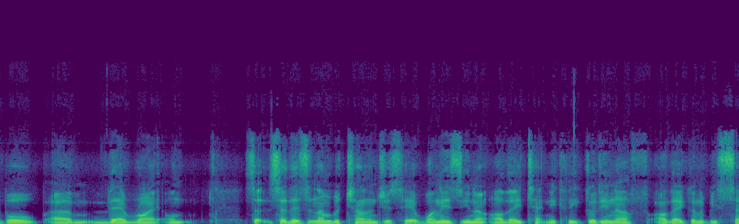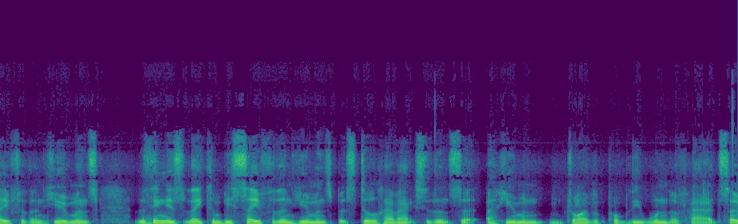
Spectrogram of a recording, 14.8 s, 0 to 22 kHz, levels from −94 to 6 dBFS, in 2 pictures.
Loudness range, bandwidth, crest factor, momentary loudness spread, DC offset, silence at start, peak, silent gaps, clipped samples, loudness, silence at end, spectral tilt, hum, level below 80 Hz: 2 LU; 9.6 kHz; 16 dB; 7 LU; under 0.1%; 0 s; -4 dBFS; none; under 0.1%; -20 LUFS; 0 s; -5.5 dB/octave; none; -46 dBFS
